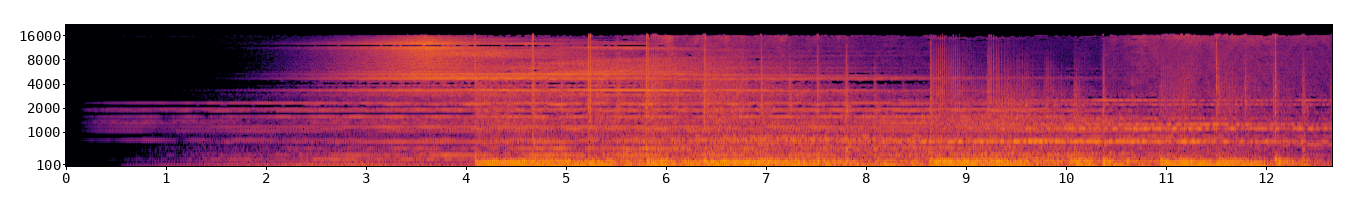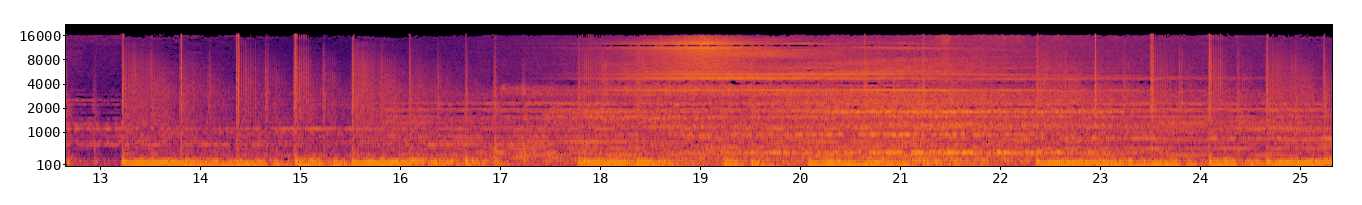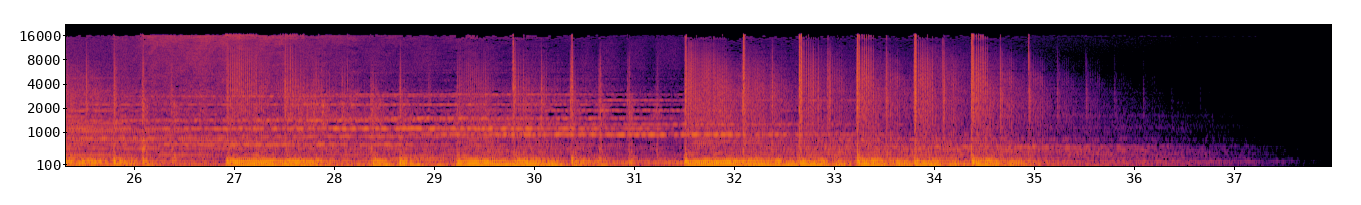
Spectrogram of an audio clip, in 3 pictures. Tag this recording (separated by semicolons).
Alien; Soundscape; Scary; Dark; Game-Creation; Soundcluster; SF; Science-Fiction; Horror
